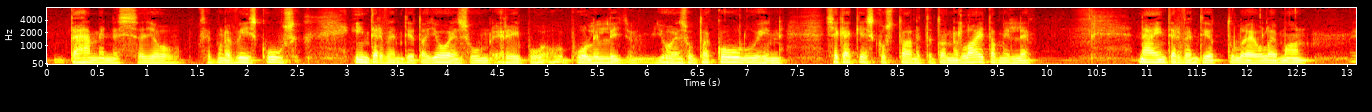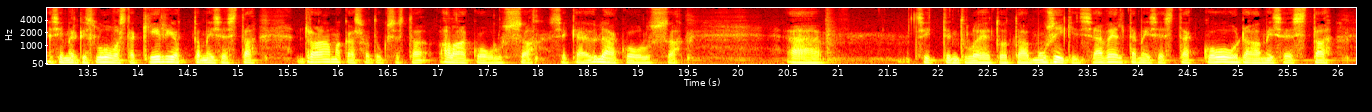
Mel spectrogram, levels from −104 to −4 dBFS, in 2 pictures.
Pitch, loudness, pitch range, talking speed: 110 Hz, -17 LUFS, 105-120 Hz, 75 wpm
